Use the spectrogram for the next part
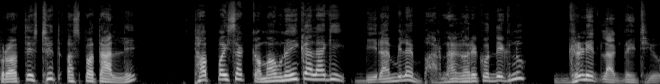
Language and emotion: Nepali, disgusted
